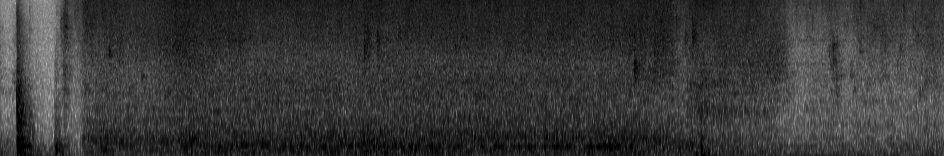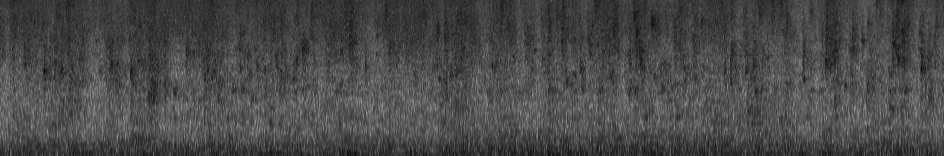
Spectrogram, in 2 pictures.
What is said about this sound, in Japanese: シャワーで端だけ洗って、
